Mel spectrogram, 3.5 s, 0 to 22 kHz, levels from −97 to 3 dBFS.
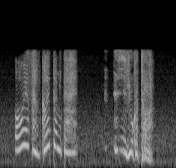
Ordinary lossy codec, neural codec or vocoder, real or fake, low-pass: none; vocoder, 44.1 kHz, 128 mel bands, Pupu-Vocoder; fake; 7.2 kHz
